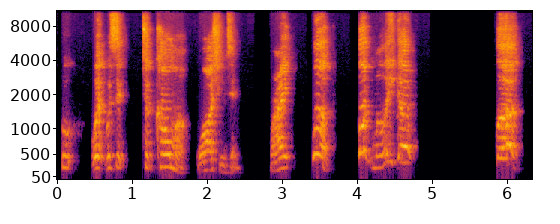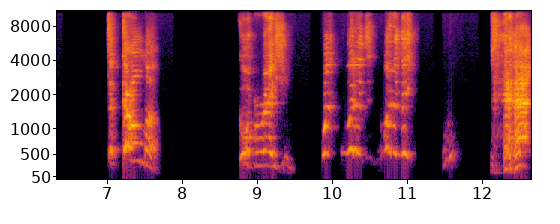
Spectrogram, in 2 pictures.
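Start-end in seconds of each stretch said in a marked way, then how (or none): 3.4-12.6 very high squealing disbelief; mock outrage. Host squealing in mock outrage to co-host Malika.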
